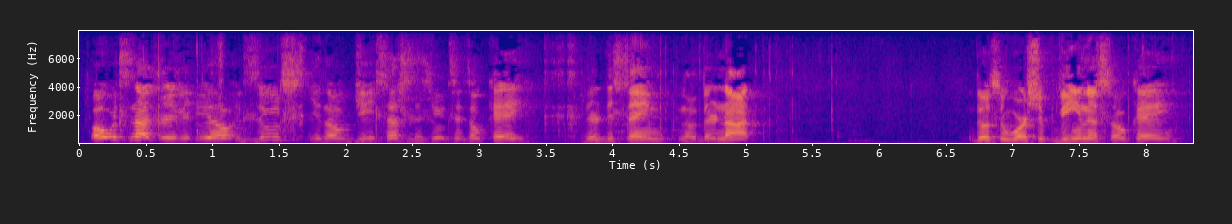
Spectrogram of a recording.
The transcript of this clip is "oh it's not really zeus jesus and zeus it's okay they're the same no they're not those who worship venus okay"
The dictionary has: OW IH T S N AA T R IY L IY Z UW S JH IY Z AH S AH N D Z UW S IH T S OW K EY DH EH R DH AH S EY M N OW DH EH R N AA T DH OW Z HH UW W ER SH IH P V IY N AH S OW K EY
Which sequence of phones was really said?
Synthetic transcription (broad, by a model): OW IH T S N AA T R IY L IY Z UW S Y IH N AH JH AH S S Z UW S IH T S OW K EY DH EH R DH AH S EY M N OW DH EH R N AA T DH OW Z HH UW W ER SH IH P V IY N AH S OW K EY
